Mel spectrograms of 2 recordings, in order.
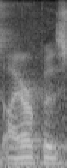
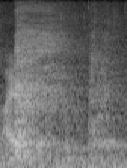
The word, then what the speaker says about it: IARPA: So we like to give an overview of IARPA at these proposer days because oftentimes people come in and think, IARPA, what the heck is that? So our name sounds like DARPA, and it rhymes with DARPA, and in fact we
